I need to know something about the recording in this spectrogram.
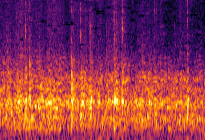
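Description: A title-card sound effect: a loud, steady rush of dense noise that cuts in suddenly just before and runs on unbroken.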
